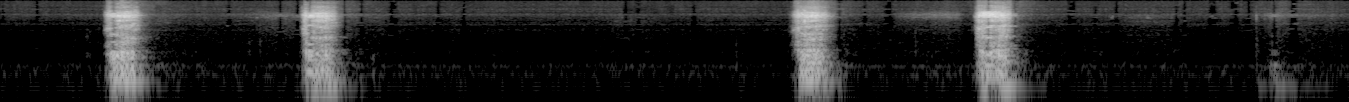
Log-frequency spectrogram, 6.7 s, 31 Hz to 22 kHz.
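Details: One of three household cats (males aged 3 years 5 months and 8 months, female about 1 year 9 months) makes four short, sharp, forceful expulsive bursts, then a fainter fifth. The owner is unsure whether it is a cough or a reverse sneeze.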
